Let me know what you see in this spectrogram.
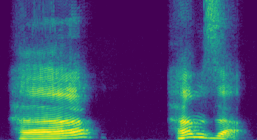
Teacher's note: English में अगर हम जानेंगे तो they are pronounced from the bottom part of the throat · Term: अक़सल हलक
